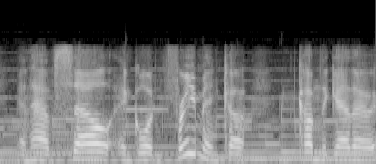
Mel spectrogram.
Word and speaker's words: Chell: Where does the story of Cell, or Chell if you want to call it Chell, C-H-E-L-L, I think it's supposed to be pronounced Cell.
